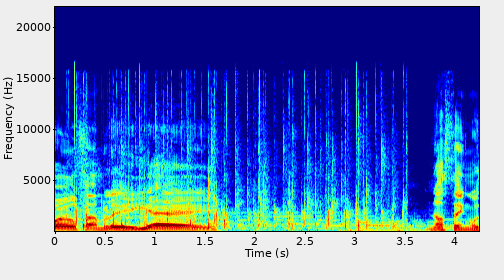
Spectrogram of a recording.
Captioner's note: scattered applause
